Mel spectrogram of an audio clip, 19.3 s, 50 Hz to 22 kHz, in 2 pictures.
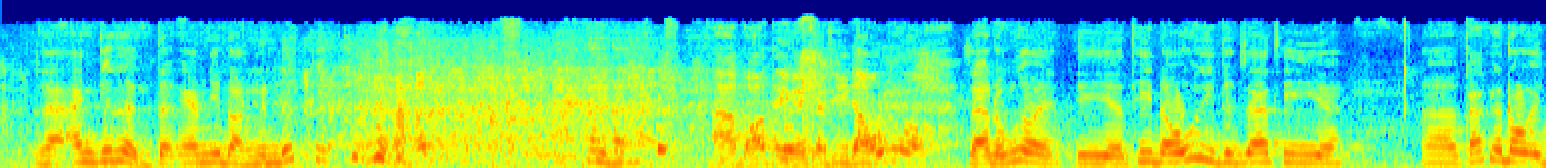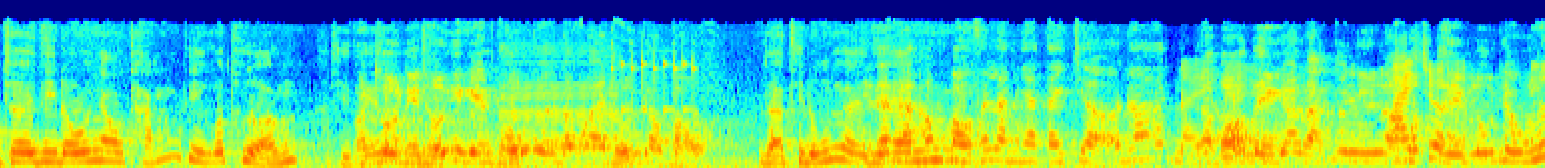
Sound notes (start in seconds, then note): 2.0 laughing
